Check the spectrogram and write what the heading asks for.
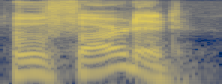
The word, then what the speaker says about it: Hoofarted: Who farted? Is that what it is? Yeah. It's spelled hoof. Hoofarted.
